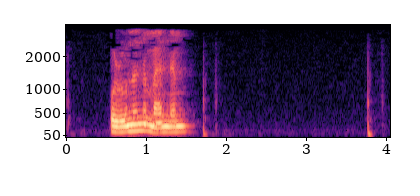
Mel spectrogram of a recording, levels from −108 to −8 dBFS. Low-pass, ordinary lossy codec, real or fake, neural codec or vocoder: 3.6 kHz; MP3, 16 kbps; real; none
